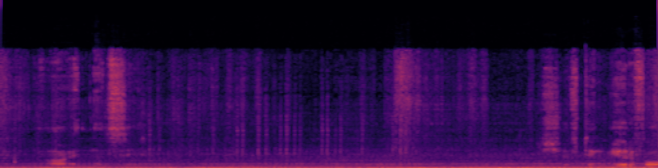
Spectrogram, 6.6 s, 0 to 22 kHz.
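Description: A 2017 Audi Q7 with a replacement transmission cruising on a highway, a steady low cabin rumble with a constant engine hum, and a voice briefly heard over it.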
